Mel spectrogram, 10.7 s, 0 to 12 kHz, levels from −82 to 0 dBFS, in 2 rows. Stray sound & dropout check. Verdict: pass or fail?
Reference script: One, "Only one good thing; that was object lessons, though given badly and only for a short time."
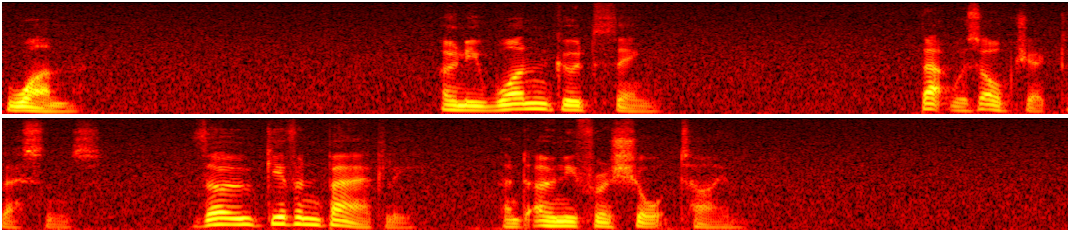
pass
